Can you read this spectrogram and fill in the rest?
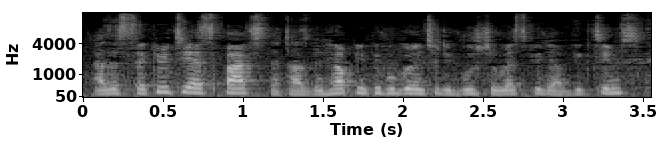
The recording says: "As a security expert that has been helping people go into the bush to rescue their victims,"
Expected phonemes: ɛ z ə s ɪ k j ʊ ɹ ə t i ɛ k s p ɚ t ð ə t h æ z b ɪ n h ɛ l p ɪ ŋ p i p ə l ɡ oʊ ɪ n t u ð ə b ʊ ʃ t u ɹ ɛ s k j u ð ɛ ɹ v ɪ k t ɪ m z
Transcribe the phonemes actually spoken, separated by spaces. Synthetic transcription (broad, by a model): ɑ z ə s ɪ k j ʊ ɹ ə t i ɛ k s p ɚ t ð ə t h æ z b ɪ n h ɛ l p ɪ ŋ p i p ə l ɡ oʊ ɪ n t u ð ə b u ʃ t u ɹ ɛ s k j u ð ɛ v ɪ k t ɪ m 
